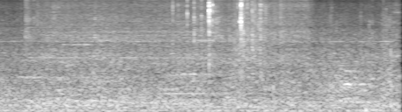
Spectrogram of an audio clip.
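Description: A ticket gate whirs and clicks as a ticket goes through.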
